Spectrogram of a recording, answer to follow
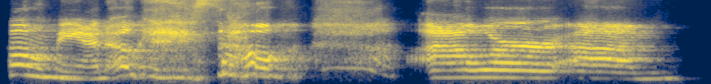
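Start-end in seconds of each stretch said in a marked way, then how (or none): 1.2-2.1 quick sheepish giggle; high embarrassed laugh. Real, not acted. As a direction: laugh at the slip. Coach laughs at own fumble.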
